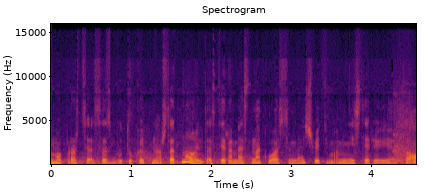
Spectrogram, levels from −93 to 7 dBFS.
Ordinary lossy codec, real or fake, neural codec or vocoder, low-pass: Opus, 16 kbps; real; none; 14.4 kHz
